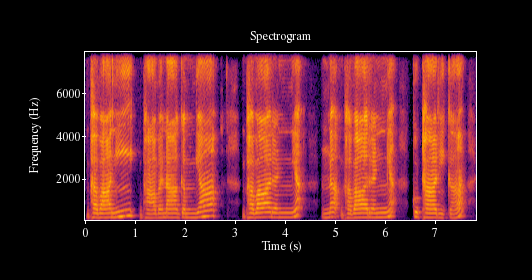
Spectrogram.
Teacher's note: भ एंड भ in this line all the भा यू आर सीइंग आर महाप्राणक्षरास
